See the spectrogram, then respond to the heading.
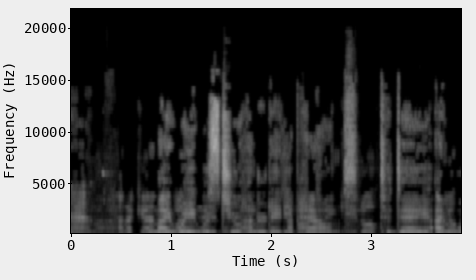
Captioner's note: through translator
